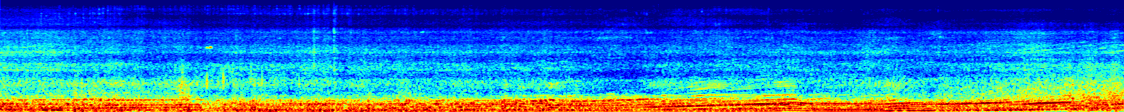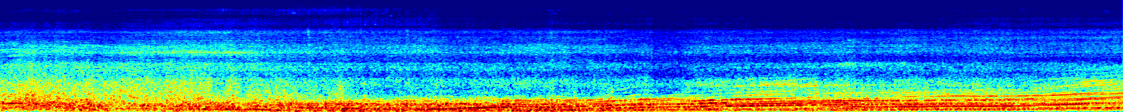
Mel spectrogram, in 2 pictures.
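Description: Sport bike engine heard from the rider's seat, pulling up through the gears: its pitch climbs and drops back at each shift several times, and climbs again near the end. Steady wind rush runs underneath.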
